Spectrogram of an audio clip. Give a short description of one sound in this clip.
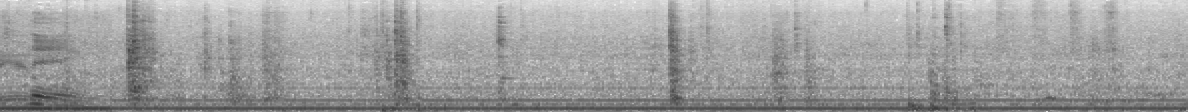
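A knife taps and scrapes on a cutting board.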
